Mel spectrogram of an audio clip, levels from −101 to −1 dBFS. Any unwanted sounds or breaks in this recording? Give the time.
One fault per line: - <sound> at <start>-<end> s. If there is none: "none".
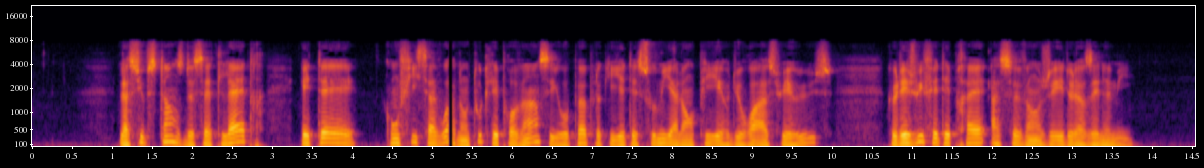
- dropout at 5.2-5.3 s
